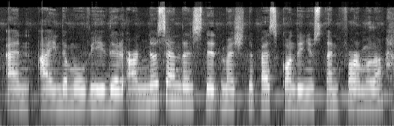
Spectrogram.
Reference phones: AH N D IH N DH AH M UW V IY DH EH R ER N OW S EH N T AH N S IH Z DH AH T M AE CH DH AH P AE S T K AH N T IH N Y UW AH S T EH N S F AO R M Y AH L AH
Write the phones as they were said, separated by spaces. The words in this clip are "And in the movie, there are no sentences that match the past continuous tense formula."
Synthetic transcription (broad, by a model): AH N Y IH N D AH M UW V IY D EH R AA N OW S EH N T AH N S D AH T M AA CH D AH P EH S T K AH N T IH N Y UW S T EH N F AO R M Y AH L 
